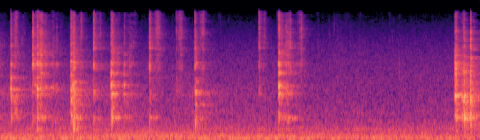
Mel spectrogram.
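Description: Fork and spoon clinking and scraping against aluminium tuna cans as the tuna is scraped out: a run of quick light clinks over the first few seconds, then a brief clatter of metal near the end.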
